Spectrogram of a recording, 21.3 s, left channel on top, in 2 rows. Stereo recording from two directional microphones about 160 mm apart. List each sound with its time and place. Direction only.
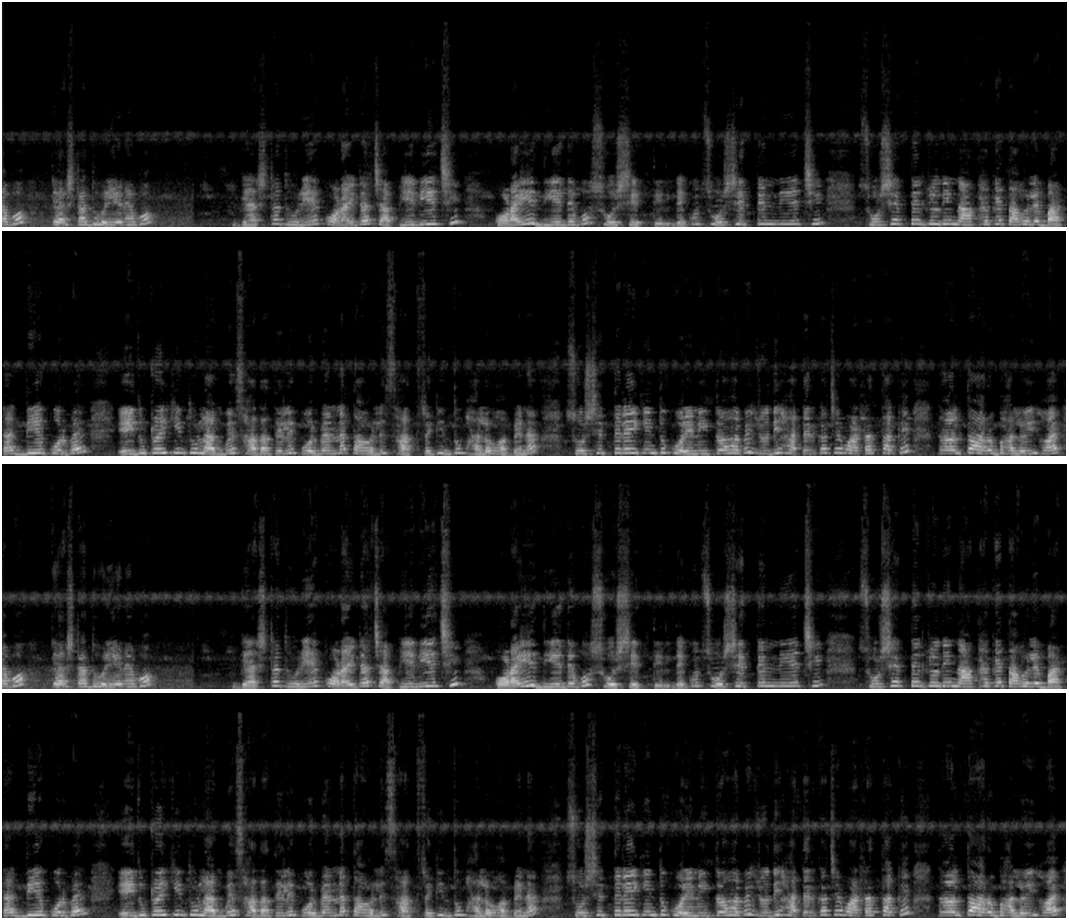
0.0 s a woman's voice: centre (ahead or behind)
2.4 s a woman's voice: 35° right (ahead or behind); by 21.2 s centre (ahead or behind)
